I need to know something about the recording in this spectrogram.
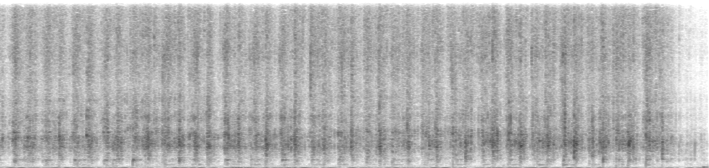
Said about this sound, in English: And we're going to shake this in our shaker until the tin is frosted.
